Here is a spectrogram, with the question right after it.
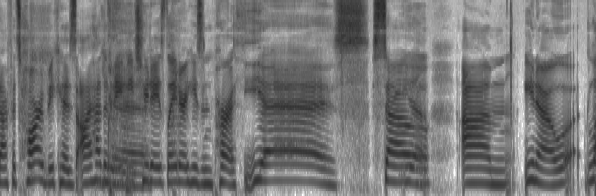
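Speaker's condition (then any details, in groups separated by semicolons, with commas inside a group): No condition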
